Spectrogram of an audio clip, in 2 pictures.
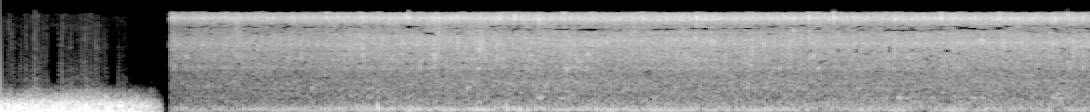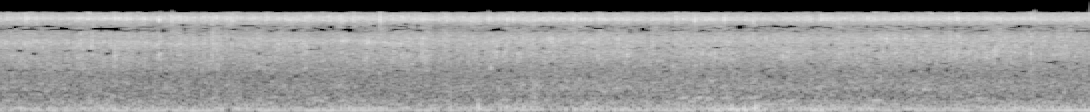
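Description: A loud low rumble cuts off abruptly under a second in, giving way to steady, soft trickling water running down a small stone cascade of a garden water feature.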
